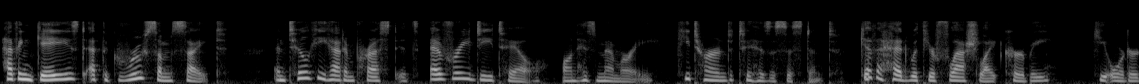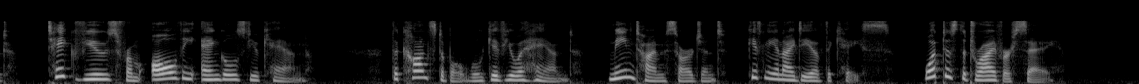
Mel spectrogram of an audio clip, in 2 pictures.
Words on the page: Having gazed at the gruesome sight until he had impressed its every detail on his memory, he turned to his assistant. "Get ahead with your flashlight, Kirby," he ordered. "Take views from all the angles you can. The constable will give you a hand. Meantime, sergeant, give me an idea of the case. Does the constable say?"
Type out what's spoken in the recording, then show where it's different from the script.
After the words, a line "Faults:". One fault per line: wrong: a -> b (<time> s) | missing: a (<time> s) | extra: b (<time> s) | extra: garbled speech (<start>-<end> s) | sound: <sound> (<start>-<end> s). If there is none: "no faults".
Having gazed at the gruesome sight until he had impressed its every detail on his memory, he turned to his assistant. "Get ahead with your flashlight, Kirby," he ordered. "Take views from all the angles you can. The constable will give you a hand. Meantime, sergeant, give me an idea of the case. What does the driver say?"
Faults:
extra: What (20.6 s)
wrong: constable -> driver (21.1 s)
